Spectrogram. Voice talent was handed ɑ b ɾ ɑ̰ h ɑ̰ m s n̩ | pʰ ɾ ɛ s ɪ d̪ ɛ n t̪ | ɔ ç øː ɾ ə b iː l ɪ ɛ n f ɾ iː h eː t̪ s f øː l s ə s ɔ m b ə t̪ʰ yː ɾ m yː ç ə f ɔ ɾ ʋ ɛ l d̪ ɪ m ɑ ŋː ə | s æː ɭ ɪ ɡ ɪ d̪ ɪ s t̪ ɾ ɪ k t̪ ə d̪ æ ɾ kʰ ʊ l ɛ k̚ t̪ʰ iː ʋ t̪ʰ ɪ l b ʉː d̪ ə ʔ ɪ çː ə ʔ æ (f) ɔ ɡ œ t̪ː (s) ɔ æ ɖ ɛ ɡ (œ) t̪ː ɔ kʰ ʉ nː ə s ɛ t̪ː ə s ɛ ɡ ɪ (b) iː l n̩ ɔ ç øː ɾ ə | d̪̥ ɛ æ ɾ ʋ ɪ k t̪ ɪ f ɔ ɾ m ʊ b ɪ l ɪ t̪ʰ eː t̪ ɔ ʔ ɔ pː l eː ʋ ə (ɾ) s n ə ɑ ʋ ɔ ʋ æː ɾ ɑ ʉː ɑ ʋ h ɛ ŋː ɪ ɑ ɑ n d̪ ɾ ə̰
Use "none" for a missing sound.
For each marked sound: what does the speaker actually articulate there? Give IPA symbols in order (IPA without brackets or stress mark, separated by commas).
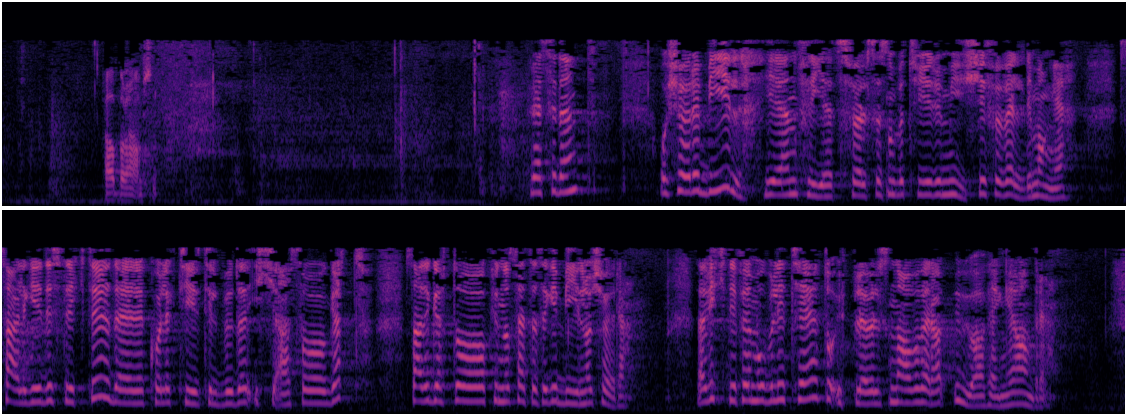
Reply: ʂ, s, œ, b, l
